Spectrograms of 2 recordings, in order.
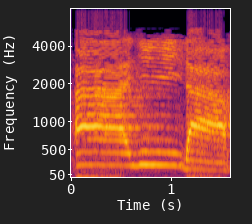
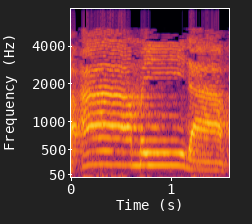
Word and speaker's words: A Di Đà: Như vậy thì chúng ta đọc A Di Đà Phật ta biết đó là Đức Phật A Di Đà ở phương Tây, chúng ta đọc là A Mi Đà Phật biết là Đức Phật A Di Đà ở phương Tây.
